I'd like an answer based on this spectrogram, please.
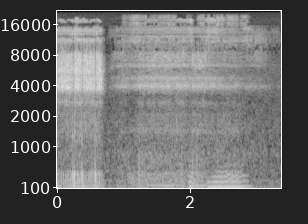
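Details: Sleeping bulldog giving a loud snorting exhale, then a softer rumbling, buzzing inhale snore.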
